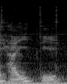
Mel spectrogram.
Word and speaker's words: Haiti: I say Haiti. I remember having big discussions in America about that. Honestly, Haiti is the French pronunciation, since they speak French there. I think I feel right saying it this way.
